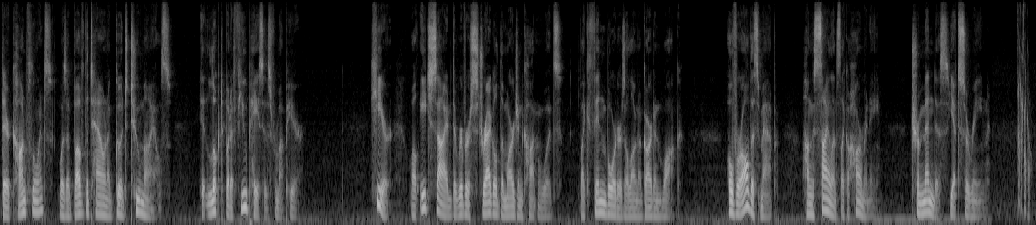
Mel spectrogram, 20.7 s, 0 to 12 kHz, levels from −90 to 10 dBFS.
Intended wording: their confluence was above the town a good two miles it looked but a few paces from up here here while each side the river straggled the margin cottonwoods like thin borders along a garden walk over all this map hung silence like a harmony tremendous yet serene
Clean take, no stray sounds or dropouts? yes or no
no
